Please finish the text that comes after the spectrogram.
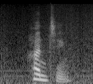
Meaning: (noun) The act of finding and killing a wild animal, either for sport or with the intention of using its parts to make food, clothes, etc
- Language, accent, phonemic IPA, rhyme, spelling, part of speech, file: English, US, /ˈhʌntɪŋ/, -ʌntɪŋ, hunting, noun / verb, En-us-hunting.ogg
